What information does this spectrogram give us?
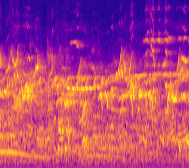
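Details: Murai matahari white-rumped shama in an excited, hyper singing state said to follow feeding on pur and crickets; dense, rapid medley of sharp chirps, upward flicks and sustained whistled tones layered tightly together without pause.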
